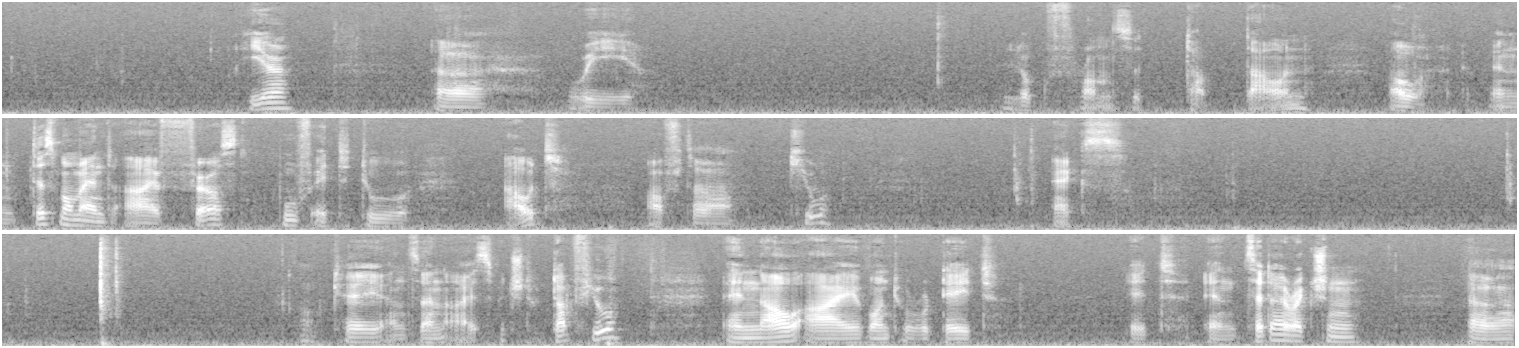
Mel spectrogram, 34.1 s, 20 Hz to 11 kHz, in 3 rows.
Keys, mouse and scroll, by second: 2.6 click, 4.6 KP_2, 7.0-10.0 middle drag, 10.0 click, 11.4 KP_1, 18.9 x, 20.5 Page_Up, 25.8 KP_2.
